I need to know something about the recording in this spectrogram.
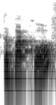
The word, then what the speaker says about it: Tabakov: Oleg Tabakov, I guess? Maybe Tabakov? I don't know. Oleg, yeah. So in Russian, the spelling is that O's, when you write an O, you sometimes pronounce it as an A.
